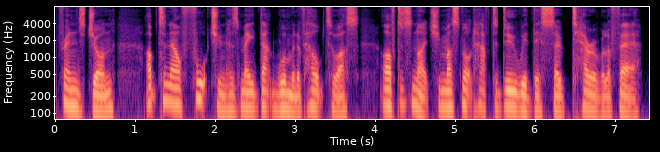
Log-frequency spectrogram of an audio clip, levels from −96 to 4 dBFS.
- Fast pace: Yes, fast, 225 wpm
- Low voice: Yes, low, 115 Hz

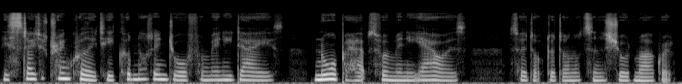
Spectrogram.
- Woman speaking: Yes, female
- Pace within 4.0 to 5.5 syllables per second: No, 5.8 syllables/s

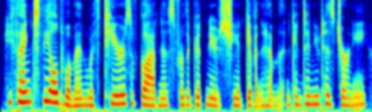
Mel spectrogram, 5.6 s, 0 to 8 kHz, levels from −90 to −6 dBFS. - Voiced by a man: No, female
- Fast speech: Yes, fast, 225 wpm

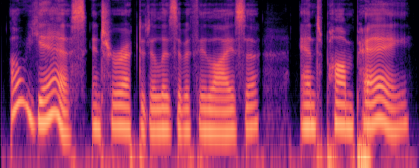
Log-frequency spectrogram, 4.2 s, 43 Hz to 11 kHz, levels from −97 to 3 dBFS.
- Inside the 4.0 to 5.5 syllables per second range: Yes, 4.6 syllables/s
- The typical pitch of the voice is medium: Yes, medium, 180 Hz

